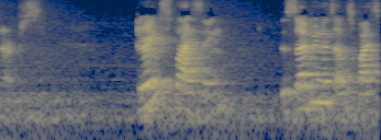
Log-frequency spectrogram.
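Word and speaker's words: snRNP: Spliceosomes are composed of 5 subunits known as SNRMPs, pronounced SNRPs.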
